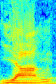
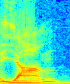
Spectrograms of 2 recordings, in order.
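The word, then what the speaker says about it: 羊: This word is pronounced Yang. Everybody say Yang.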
